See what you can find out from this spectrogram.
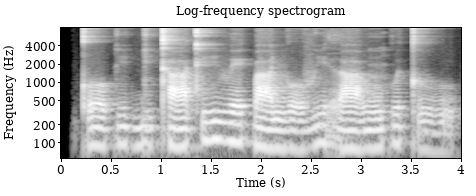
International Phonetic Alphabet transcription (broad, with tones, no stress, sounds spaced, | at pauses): kʼ oː˨ k i˨ ɡ͡b i˨ kʰ a˨ kʼ i˦ β e˦ k͡p a˨ ɲ oː˨ v i˦ r aː˨ β ũ˨ kʷ ɪ˦ kʼ uː˨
